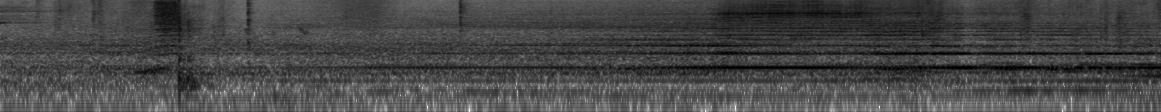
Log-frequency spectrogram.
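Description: A train running along the station track, its steady pitched whine building in level over several seconds with a rushing hiss partway through.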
